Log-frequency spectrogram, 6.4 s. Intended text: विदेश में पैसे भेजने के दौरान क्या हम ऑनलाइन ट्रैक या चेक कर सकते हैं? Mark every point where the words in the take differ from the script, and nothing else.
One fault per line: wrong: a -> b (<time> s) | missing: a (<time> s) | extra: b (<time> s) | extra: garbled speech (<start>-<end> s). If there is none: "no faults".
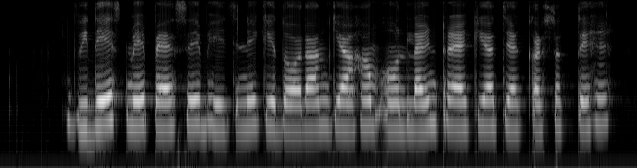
no faults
